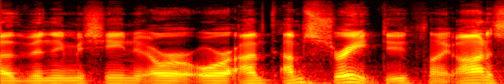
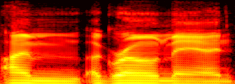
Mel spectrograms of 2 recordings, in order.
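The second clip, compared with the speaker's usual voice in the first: plain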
